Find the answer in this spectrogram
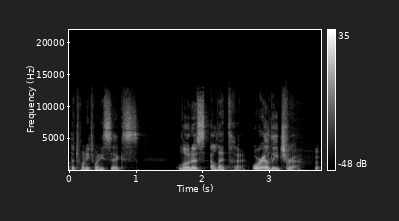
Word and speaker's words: Eletre: I'm starting to realize that maybe the pronunciation is elytra because there used to be a car called the Lotus Elite and they're trying to do like a heritage thing.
